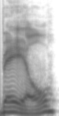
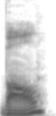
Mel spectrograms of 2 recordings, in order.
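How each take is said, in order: First: The name has the vowel of 'bale'. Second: The name has the vowel of 'ball'. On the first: The speaker calls it wrong. "I always said Bale" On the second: The speaker calls it right. "It's pronounced ball"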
